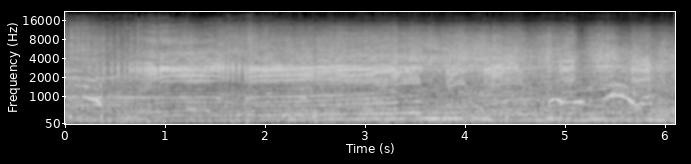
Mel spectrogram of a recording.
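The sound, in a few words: race cars blasting out of the gate at speedway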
